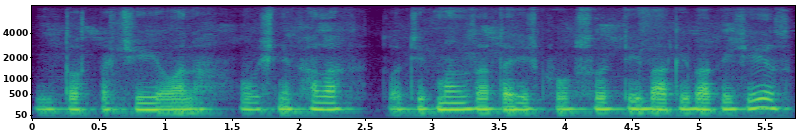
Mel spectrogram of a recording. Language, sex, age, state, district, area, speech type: Kashmiri, male, 18-30, Jammu and Kashmir, Shopian, rural, spontaneous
